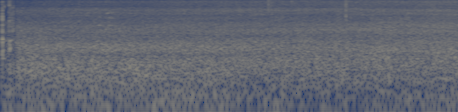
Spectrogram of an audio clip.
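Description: Steady wash of ocean surf, with wind on the microphone.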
